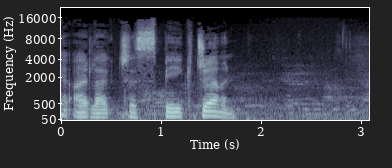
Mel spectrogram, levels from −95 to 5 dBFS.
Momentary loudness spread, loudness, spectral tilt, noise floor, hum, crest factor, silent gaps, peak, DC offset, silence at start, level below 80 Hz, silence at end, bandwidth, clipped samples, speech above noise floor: 23 LU; -20 LUFS; -3.5 dB/octave; -42 dBFS; none; 18 dB; none; -4 dBFS; 0.3%; 0 s; -48 dBFS; 0 s; 16 kHz; under 0.1%; 21 dB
